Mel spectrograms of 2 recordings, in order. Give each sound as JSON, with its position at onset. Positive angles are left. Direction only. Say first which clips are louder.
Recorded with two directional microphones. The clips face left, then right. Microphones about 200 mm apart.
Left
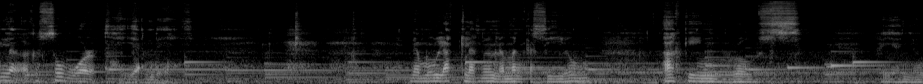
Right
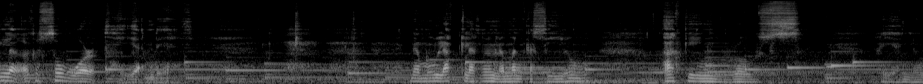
{"t": 0.0, "sound": "speech", "louder": "right 4 dB", "side_deg": -25}
{"t": 4.1, "sound": "speech", "louder": "right 1 dB", "side_deg": -10}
